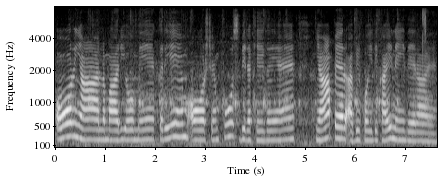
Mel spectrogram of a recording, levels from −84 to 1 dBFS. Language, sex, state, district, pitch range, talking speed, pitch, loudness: Hindi, female, Rajasthan, Bikaner, 200-225 Hz, 155 wpm, 210 Hz, -17 LUFS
